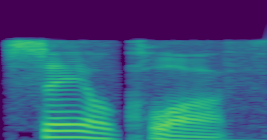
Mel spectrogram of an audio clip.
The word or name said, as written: sailcloth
